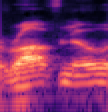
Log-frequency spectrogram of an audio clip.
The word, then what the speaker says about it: Rivne: the capital of ukraine rivne or ravno as the russians pronounced it and odessa and so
